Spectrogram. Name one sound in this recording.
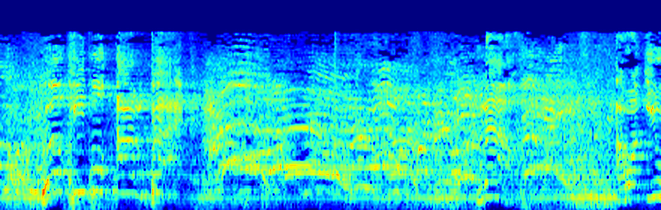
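A young man raps rhythmically into a microphone through loudspeakers.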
